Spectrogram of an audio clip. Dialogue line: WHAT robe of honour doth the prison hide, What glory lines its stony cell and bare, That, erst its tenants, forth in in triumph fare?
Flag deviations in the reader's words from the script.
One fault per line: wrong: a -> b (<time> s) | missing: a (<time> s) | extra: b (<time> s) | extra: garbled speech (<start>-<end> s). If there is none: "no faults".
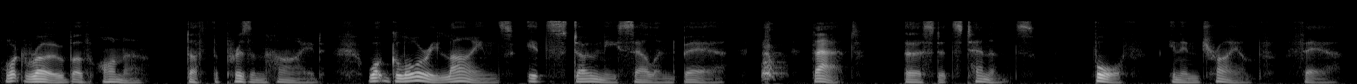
no faults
